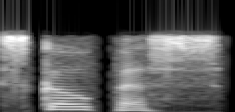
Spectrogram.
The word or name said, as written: Scopus, Mount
